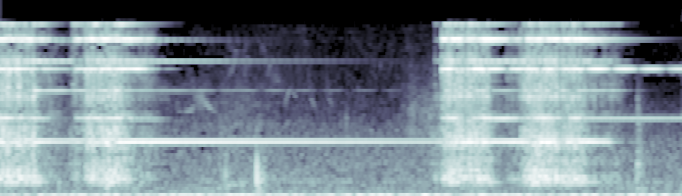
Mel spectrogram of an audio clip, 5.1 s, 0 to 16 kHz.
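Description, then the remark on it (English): A telephone bell rings in two bursts a few seconds apart, each a loud, rattling double trill, with a quiet pause between them and no one speaking; it is an 8:30 call put through by the exchange. “It may well be for me. My office. They said they might phone me here.”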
